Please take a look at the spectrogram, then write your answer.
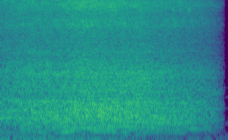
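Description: A car is driven fast, heard as a steady rushing engine and road drone close up, holding even for about two seconds before cutting off abruptly.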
